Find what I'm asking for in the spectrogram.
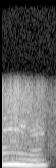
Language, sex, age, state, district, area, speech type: Bodo, other, 30-45, Assam, Kokrajhar, rural, conversation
